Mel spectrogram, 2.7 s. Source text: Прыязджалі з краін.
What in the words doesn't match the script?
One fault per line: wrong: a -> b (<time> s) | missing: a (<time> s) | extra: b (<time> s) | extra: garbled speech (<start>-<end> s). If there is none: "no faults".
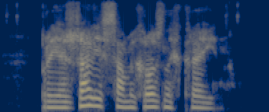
extra: самых розных (1.2 s)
